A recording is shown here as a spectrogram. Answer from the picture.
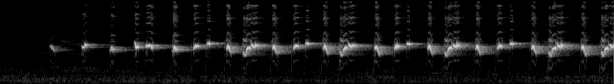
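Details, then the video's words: Sooty-headed bulbul song for luring young birds begins after brief silence: clean, repeated bright whistles with downward slurs, a phrase about every second, building in strength over six seconds against a quiet background. "Trucukan Gacor ngamuk Pancingan Terbaik Untuk Burung Paud"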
